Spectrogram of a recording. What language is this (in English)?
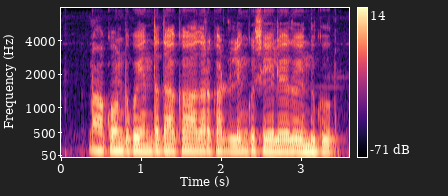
Telugu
